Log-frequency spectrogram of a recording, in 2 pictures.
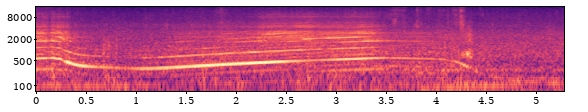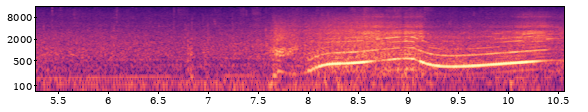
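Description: A sports car engine roars, its pitch rising and falling as the gears shift.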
